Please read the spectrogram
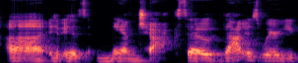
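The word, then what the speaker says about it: Manchaca: model home and this looks like it is pronounced Manaka but it is not uh it is manack so that is where you can find the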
